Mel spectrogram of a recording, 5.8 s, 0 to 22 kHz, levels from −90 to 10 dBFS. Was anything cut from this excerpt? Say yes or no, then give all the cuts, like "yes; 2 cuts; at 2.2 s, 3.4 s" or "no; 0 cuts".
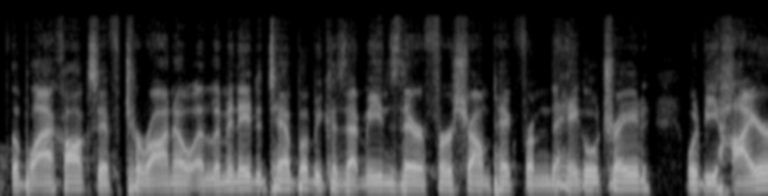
no; 0 cuts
